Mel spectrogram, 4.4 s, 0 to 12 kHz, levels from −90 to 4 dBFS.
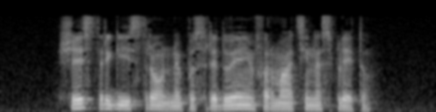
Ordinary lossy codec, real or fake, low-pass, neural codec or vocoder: MP3, 32 kbps; real; 7.2 kHz; none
